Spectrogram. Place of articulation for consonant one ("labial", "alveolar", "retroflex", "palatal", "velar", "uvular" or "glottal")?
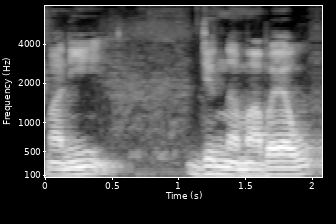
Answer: labial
